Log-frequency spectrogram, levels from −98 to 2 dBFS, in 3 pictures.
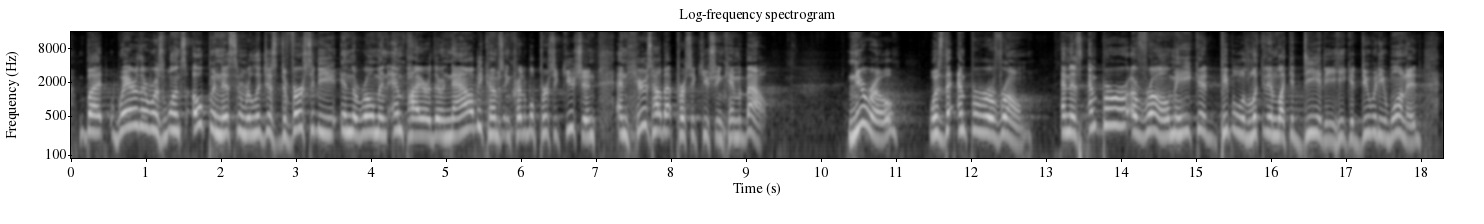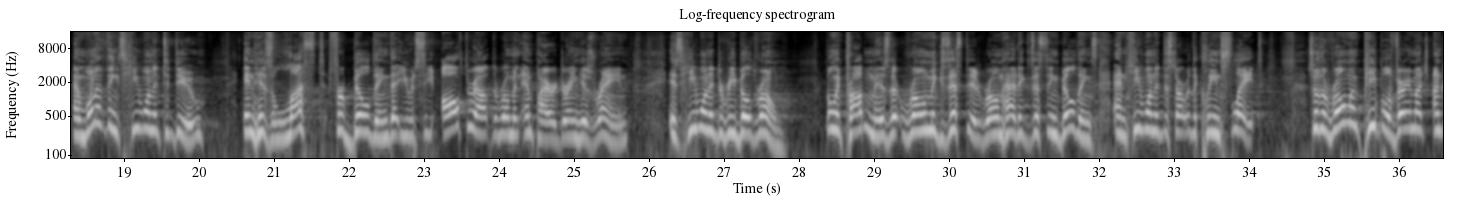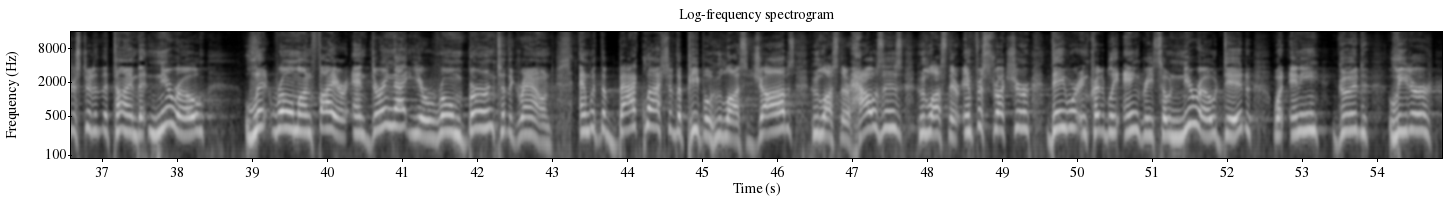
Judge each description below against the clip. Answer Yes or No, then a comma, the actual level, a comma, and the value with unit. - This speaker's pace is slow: No, average, 175 wpm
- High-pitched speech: Yes, very high, 255 Hz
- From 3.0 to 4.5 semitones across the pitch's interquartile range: Yes, average, 3.4 semitones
